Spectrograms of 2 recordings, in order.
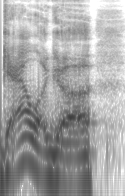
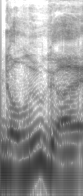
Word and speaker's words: Galuga: And then that new Contra came out, which apparently is actually pronounced Project Galaga. Maybe they couldn't spell it like the video game due to copyright issues, but they have it spelled like Galuga. And so in my mind, I thought it was just Project Galuga. And then I watched the IGN video review and he was saying Project Galaga.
